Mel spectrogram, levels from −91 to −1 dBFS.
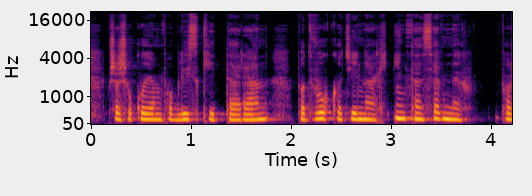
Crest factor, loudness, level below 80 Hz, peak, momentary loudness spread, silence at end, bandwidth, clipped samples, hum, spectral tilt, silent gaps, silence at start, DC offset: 14 dB; -23 LUFS; -64 dBFS; -8 dBFS; 6 LU; 0 s; over 20 kHz; under 0.1%; none; -6.5 dB/octave; none; 0 s; under 0.1%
